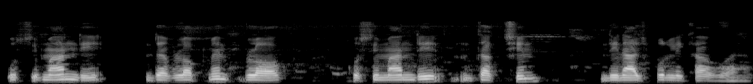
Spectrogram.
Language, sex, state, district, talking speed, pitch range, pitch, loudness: Hindi, male, Bihar, Muzaffarpur, 70 wpm, 105-125 Hz, 110 Hz, -20 LUFS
